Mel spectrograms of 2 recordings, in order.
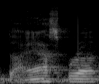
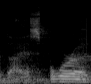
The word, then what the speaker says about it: diaspora: to the exodus to the diaspora or the diaspora you'll hear both pronunciations the spanish inquisition and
